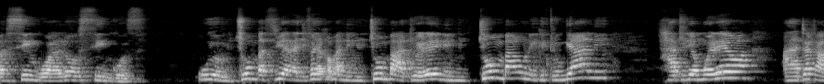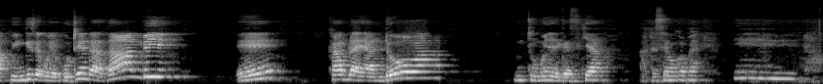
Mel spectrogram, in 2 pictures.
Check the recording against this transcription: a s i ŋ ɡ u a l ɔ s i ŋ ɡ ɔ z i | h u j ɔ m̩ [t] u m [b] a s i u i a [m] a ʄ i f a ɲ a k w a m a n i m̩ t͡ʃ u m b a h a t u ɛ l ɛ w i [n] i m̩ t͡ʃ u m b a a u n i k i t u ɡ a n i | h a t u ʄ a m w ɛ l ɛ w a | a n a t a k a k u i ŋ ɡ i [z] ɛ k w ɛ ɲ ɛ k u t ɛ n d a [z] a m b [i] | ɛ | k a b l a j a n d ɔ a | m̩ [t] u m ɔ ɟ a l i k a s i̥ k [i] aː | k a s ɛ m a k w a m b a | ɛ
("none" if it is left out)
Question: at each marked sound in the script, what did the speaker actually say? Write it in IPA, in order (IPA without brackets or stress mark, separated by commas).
t͡ʃ, b, n, n, z, ð, i, t, i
